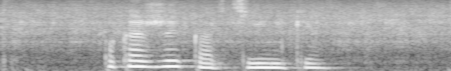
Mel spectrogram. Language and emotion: Russian, sad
